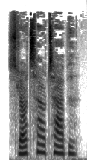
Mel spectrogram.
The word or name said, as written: slotsaftappet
